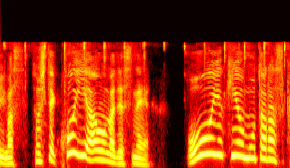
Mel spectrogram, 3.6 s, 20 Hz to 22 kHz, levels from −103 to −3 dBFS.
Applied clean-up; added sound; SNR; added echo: neural mask model Resemble Enhance denoiser.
